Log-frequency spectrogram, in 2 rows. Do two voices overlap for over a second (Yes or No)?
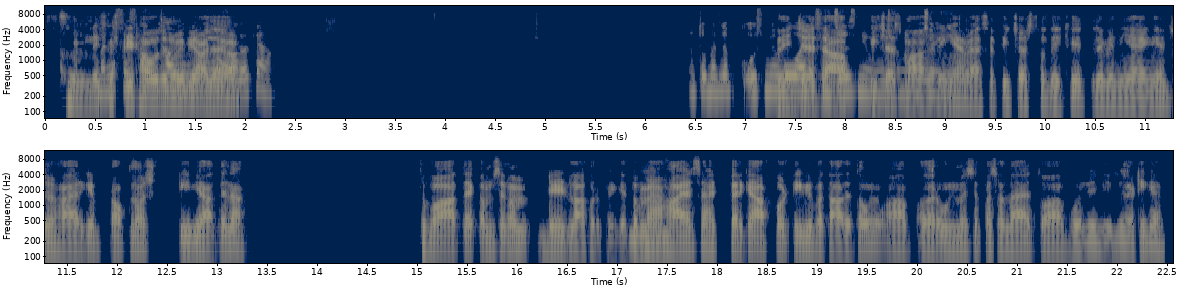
Yes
